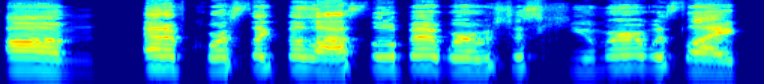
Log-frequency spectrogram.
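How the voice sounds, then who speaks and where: A woman's voice: sits high, little pitch movement, brisk, sharp tone, no room sound. A woman co-hosting a reaction video, talking in a casual, agreeable, informal way as she shares her thoughts. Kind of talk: casual reflective reaction chat.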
